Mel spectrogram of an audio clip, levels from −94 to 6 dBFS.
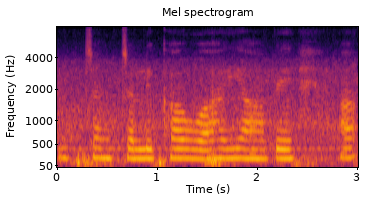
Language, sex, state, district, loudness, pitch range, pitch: Hindi, female, Haryana, Jhajjar, -15 LUFS, 195-205 Hz, 200 Hz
